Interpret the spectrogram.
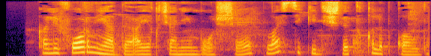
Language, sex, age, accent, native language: Uzbek, female, 35+, Buxoro, Uzbek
